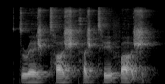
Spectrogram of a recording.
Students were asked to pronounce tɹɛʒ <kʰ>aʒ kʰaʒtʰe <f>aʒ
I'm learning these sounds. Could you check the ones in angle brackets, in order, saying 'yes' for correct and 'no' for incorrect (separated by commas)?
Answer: no, yes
